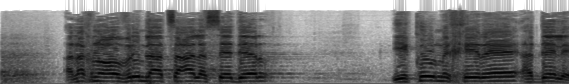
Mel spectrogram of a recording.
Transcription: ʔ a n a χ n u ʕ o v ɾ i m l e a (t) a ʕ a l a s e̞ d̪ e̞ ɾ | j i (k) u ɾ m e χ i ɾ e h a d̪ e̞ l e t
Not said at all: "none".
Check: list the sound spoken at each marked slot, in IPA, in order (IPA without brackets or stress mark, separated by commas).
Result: t͡s, k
